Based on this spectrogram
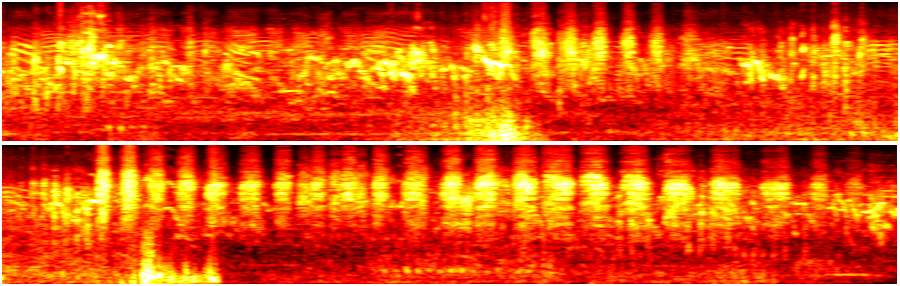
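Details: Pet budgies chirping while eating: continuous high warbling chatter with squawky notes, then rapid clicky pecking or rustling sounds repeated several times a second, with two brief low thumps.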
